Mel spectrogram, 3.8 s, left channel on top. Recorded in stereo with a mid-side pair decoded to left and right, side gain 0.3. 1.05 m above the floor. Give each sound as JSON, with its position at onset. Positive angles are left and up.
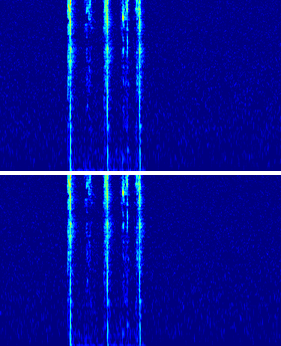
{"t": 0.9, "sound": "scissors", "azimuth_deg": 0}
